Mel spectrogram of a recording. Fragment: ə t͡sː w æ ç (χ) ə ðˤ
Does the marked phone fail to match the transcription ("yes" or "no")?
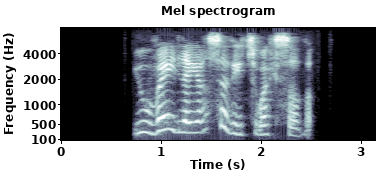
yes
